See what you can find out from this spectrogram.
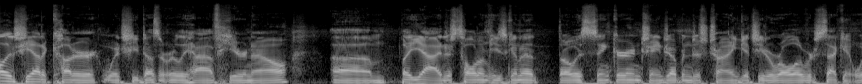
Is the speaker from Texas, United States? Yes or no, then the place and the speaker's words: yes; Houston, Texas, United States; It's from … a Houston rapper. I'm from Houston.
